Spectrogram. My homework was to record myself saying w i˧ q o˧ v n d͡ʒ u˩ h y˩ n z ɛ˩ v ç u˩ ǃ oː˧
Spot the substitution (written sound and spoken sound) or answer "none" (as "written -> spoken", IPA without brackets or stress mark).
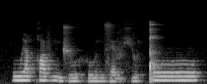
y˩ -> u˩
